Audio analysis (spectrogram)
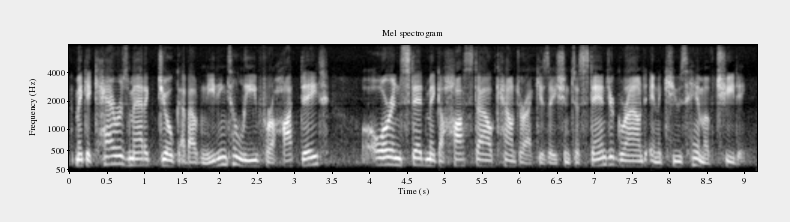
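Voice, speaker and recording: An actor playing a brisk male spy agency handler who gives crisp, urgent instructions in scripted game dialogue. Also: mid-range voice, expressive, bright, forceful tone, highs cut off, slight background noise. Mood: briefing. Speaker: mission handler.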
